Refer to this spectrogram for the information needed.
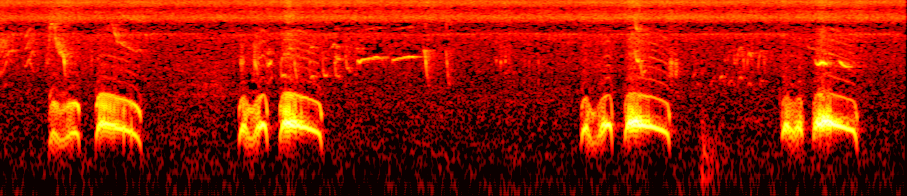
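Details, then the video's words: Village-type spotted dove used as a lure in an oil-palm plantation, repeating clear coo phrases of two short notes and a longer rolling coo every two to three seconds, with a few faint bird chirps between. "Ayol Terkukur-burung kampong jadi pikat"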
